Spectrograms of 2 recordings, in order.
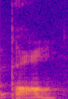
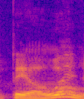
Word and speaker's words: paon: Oui, Oui, bah, comme le pan. Comme On le dit pan, oui, oui. oui. une D'ailleurs, bête je me demande aussi. pourquoi on dit pan, parce que ça s'écrit P-A-O-N.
